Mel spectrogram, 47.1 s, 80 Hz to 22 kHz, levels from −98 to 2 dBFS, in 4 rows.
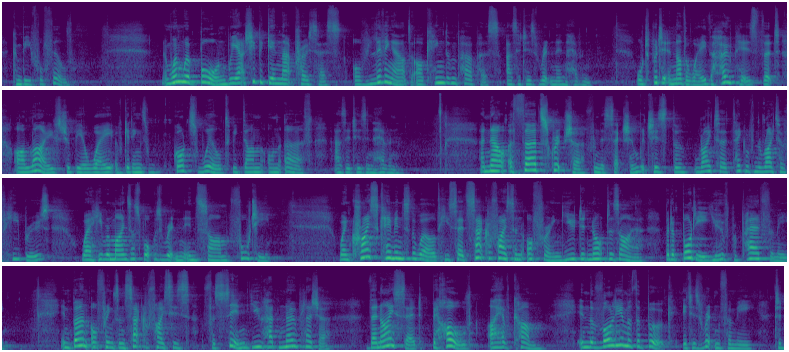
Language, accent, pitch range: English, British, 180-245 Hz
